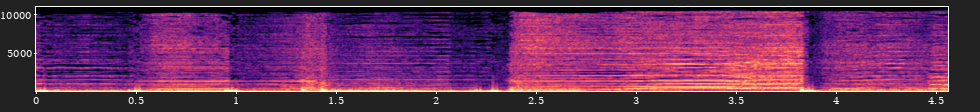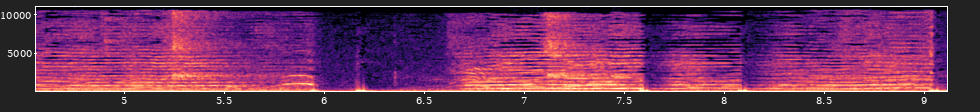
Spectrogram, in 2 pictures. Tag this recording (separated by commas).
Jazz, Music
